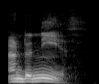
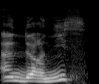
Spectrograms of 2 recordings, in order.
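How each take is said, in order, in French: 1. L'accent tonique est sur la deuxième partie. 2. L'accent tonique est sur la première partie. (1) "l'accent tonique va sur la deuxième partie du mot" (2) "pas underneath. Non"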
